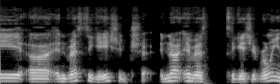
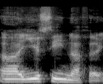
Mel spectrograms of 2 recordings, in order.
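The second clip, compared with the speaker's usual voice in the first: usual speaking voice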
